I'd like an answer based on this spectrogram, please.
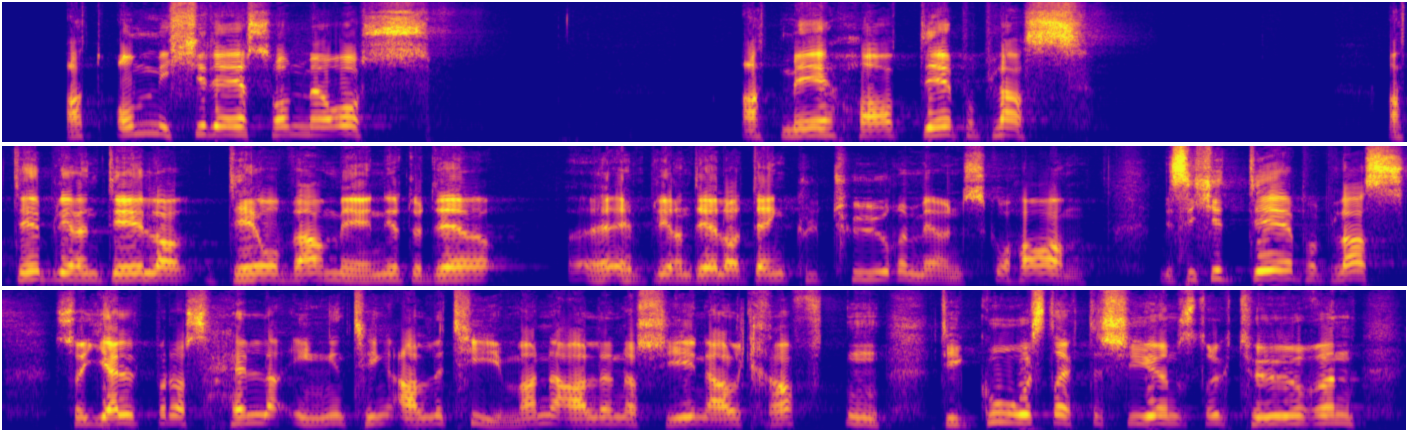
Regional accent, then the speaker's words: Bryne, Rogaland, Norway; jeg har vokst opp på Bryne, og det hører dere sikkert på dialekten. Jeg har en veldig avsleven dialekt

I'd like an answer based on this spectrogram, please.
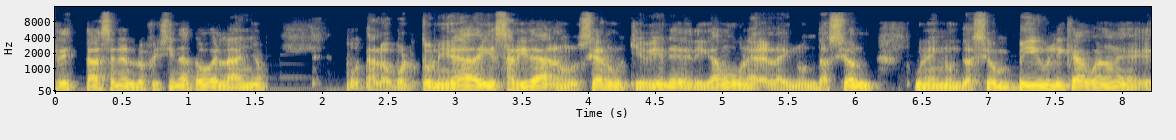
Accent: Chile; aquí estamos hablando de como chilenos que viven en la zona centro del país

